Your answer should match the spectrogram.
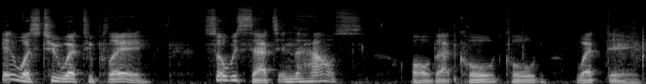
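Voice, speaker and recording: A man narrating a children's storybook as a parent would, with expressive, deliberate, rhythmic phrasing. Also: lowish voice.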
